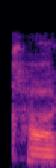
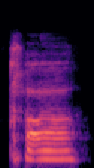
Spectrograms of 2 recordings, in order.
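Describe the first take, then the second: First: The word is said with a low tone. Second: The word is said with a high tone. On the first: It is the possessive pronoun. "that ka will be low" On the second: It is the independent pronoun. "the only ones that have a high tone are independent pronouns"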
